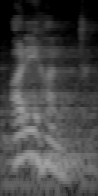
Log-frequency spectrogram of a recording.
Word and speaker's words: Arihant: Actually, they pronounce his name as Arihant.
